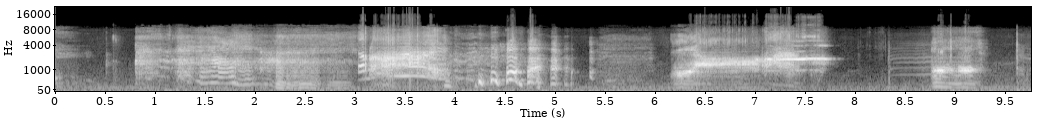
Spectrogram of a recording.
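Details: Pet dog Sirius, coaxed to 'freak out' again indoors in a small room, produces strange whining, yodel-like and laugh-like vocal bursts with high sustained tones and rapid stuttering pulses, interspersed with human voices encouraging him.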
